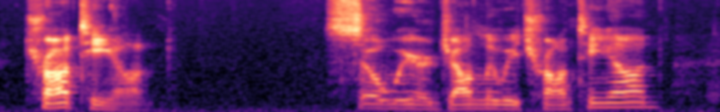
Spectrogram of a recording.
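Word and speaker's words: Trintignant: The G and the final T become barely pronounced, so it's pronounced Tron-Tillon. Tron-Tillon. So weird. John Louis Trontinon.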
